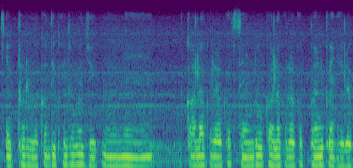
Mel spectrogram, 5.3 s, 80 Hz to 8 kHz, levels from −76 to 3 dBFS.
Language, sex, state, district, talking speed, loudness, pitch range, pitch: Hindi, male, Bihar, Darbhanga, 190 wpm, -16 LUFS, 110-120 Hz, 110 Hz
